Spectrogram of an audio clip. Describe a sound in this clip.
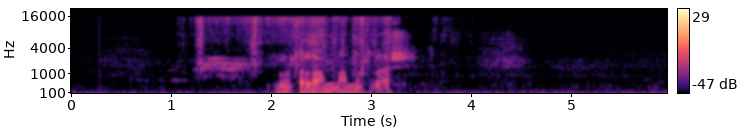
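A plastic object knocks softly as it is lifted out of foam.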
